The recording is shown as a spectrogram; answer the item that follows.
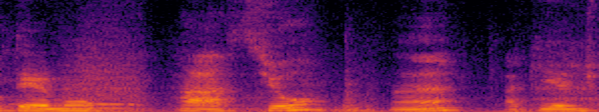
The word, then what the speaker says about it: ratio: Esse T procura, né, pronunciar com uma mistura de T e C, né?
